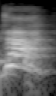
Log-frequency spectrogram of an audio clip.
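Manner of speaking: loud exertion grunt; sudden high cry of effort. A narrator's reading. Teacher leaps onto ping pong table, effort cry.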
